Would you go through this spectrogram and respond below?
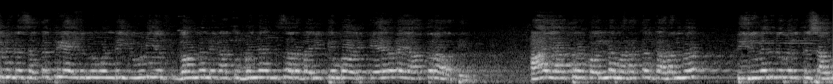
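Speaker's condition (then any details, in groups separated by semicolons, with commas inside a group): No condition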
